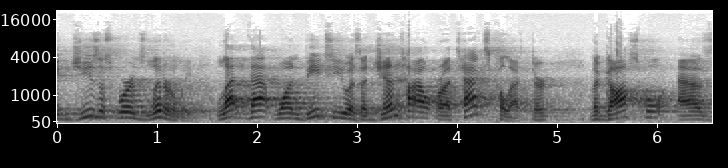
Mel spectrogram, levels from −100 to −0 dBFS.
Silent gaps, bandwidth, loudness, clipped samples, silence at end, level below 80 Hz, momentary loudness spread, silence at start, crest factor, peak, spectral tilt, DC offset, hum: none; 10 kHz; -16 LUFS; under 0.1%; 0 s; -58 dBFS; 10 LU; 0 s; 16 dB; 0 dBFS; -5.5 dB/octave; under 0.1%; none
